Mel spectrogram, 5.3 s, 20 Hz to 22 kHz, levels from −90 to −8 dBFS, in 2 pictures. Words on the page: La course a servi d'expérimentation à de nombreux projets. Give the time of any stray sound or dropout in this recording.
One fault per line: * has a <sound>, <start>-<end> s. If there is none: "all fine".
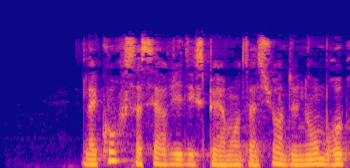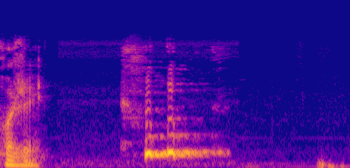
* has a laugh, 3.5-4.4 s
